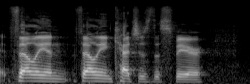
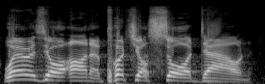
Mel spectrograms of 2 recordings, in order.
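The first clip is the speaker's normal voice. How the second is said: paladin voice; 4 semitones higher, 6 dB louder than usual. Acted. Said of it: "paladin voice".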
